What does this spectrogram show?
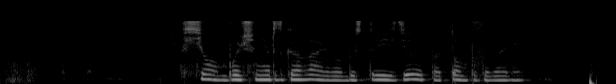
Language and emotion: Russian, angry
